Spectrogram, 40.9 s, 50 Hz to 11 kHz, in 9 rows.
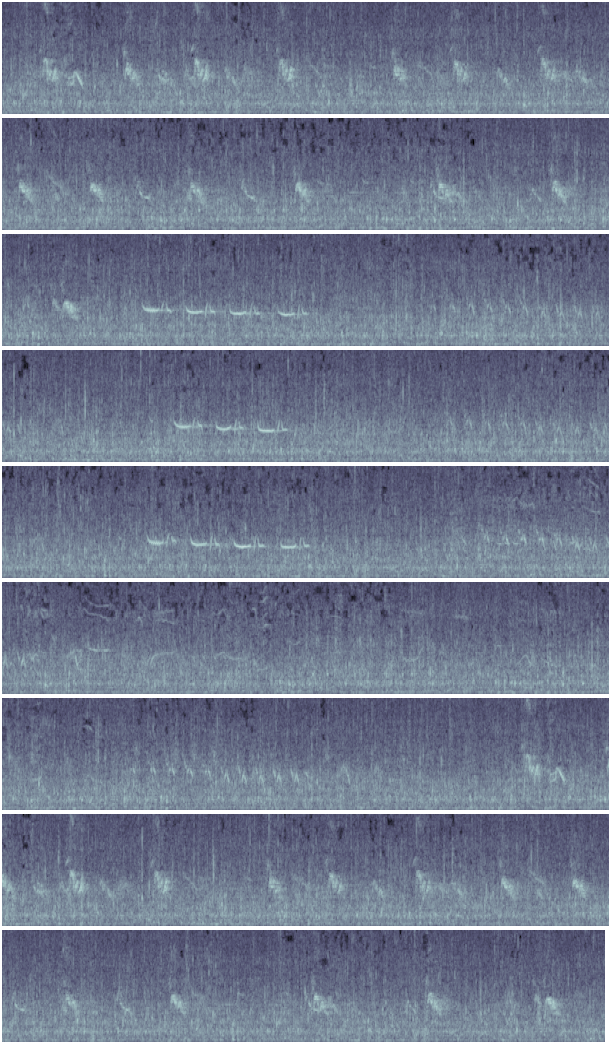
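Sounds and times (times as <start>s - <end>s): water trickling: 0.0s - 40.9s
small birds calling: 0.2s - 7.1s, 7.8s - 11.6s, 14.8s - 16.0s, 19.3s - 20.6s, 31.1s - 40.9s.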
